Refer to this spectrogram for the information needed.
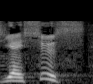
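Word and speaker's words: Jesús: Now, today, sometimes you get that name, although it's pronounced Jesus, in the Spanish culture, and it is a name that is still used there.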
